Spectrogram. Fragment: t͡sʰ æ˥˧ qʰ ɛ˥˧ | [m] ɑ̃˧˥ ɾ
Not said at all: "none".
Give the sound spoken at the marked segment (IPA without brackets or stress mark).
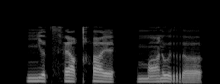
m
